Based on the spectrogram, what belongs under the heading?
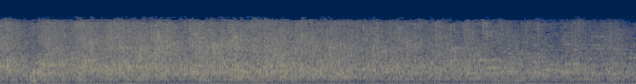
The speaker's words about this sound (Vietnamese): Nếu nỗ lực vượt qua vấp ngã, ủng hộ người vấp ngã trở thành một con người mới là có thể thực hiện được, thì các cháu hãy dành một tràng vỗ tay thật lớn.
